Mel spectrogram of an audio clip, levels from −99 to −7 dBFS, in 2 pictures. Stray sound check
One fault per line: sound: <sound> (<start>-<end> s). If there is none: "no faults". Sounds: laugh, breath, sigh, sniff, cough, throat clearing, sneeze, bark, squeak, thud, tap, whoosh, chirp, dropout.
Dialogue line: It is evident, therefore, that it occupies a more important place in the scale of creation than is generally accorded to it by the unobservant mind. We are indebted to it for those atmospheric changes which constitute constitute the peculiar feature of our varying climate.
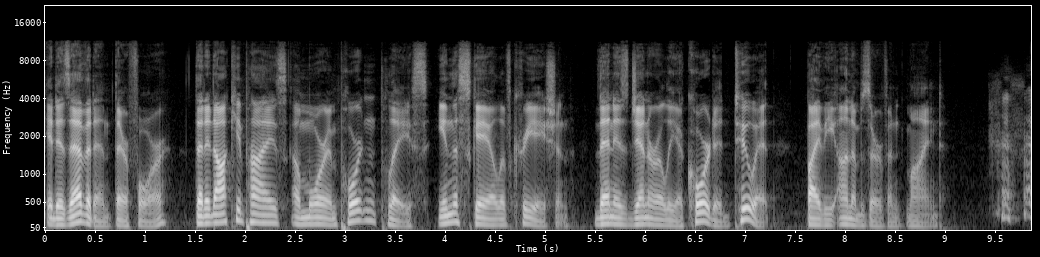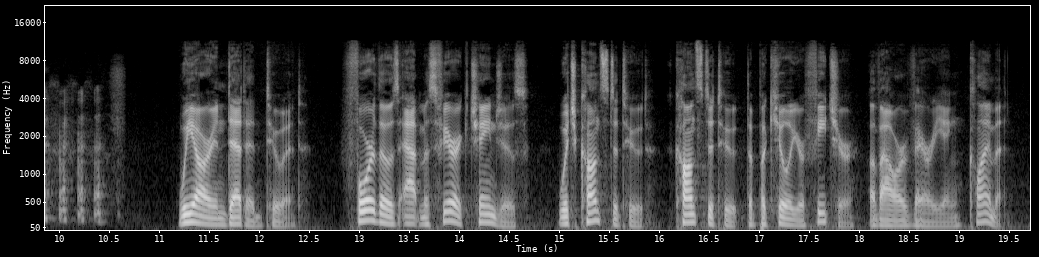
sound: laugh (9.4-10.7 s)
